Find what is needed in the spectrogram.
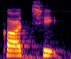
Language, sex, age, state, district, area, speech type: Tamil, female, 18-30, Tamil Nadu, Nagapattinam, rural, read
